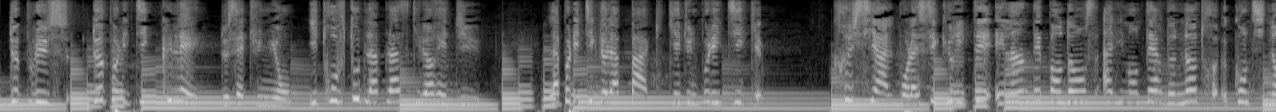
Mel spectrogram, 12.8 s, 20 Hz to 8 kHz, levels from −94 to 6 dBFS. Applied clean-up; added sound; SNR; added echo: none; Guitar; 0 dB; none.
